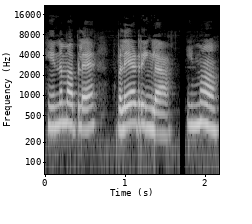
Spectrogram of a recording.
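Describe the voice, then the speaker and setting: Cartoon: woman playing a shrill, bright, indignant greedy mother-in-law with a Tirunelveli accent. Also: fairly even intonation, a little fast. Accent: Tirunelveli Tamil. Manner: scolding, indignant, sharp-tongued. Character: scheming greedy middle-aged mother-in-law. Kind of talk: cartoon comedy voice acting.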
